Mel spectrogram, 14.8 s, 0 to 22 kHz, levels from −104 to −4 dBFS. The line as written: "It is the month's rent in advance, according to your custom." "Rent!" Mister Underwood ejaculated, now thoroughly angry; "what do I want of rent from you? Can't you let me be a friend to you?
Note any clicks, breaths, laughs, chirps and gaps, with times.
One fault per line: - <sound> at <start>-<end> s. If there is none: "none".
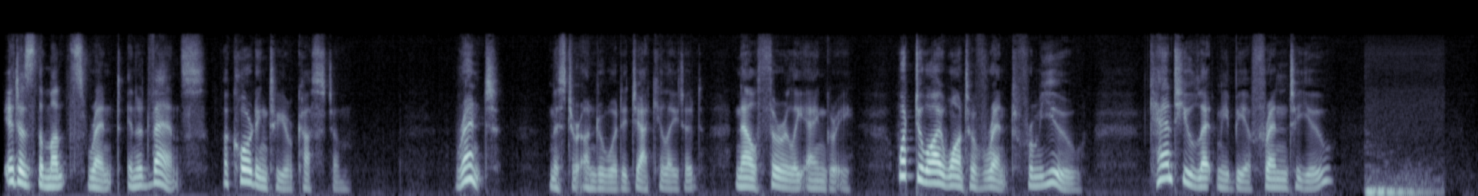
- thud at 13.7-14.5 s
